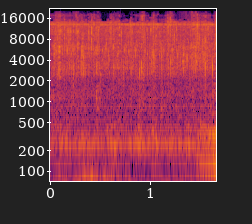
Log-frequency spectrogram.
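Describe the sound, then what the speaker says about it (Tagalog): A little water is poured into a pan of caramelizing butter and brown sugar, giving a soft, steady liquid gush and hiss with a low hum beneath, heard alone and fairly quiet. "Pagkatapos yan, lagyan mo konting tubig."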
